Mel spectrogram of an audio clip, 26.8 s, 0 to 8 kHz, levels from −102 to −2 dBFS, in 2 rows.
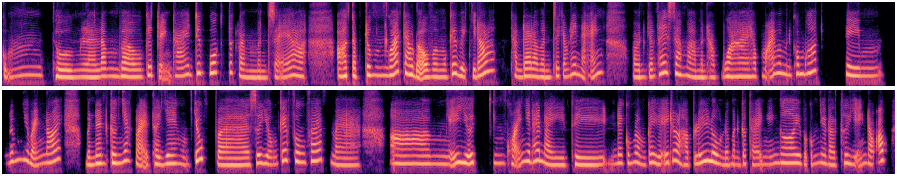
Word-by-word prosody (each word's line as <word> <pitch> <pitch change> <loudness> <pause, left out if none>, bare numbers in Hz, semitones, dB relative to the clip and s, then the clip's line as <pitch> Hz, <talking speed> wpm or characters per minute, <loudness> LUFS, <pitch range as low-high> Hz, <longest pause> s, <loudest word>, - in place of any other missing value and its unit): cũng 230 - -4 0.7
thường 215 -2 +3
là 215 -1 +1
lâm 240 +1 0
vào 220 -2 +3
cái 275 - +2
trạng - - -6
thái 250 +4 -2
deep 345 0 +4
work, 355 +1 +5
tức 360 -8 -5
là 230 - +1
mình 205 -1 -1
sẽ, 220 +1 -2
a, 255 -2 +1 0.5
ờ, 245 +1 +4
tập 250 - +2
trung 270 -2 +2
quá 360 +7 +6
cao 300 -4 +5
độ 215 - +5
vào 220 0 -1
một 215 0 -2
cái 330 0 +3
việc 245 -5 +1
gì 230 - 0
đó 265 +5 +5
á, 355 - +5 0.3
thành 235 -4 -4
ra 240 +1 +3
là 235 -1 +1
mình 210 -1 -1
sẽ 250 - -1
cảm 225 0 -6
thấy 315 +2 -1
nản, 270 - -3 0.5
và 220 - -2
mình 210 0 0
cảm 225 +2 -4
thấy 345 +6 +2
sao 320 -3 +2
mà 245 -6 -2
mình 210 0 -1
học 210 -1 -5
hoài 230 -1 +2
học 235 0 -3
mãi 240 +7 -1
mà 340 - +1
mình 290 -4 -3
không 315 0 0
hết. 380 +5 +1 0.4
Thì 265 -3 +3 0.6
đúng 340 +5 -2
như 355 - +1
bạn 235 +2 -1
nói, 315 +7 +3 0.4
mình 230 -2 -1
nên 265 +1 +2
cân 280 0 +3
nhắc 345 +2 -2
lại - - +2
thời 245 -3 +1
gian 260 +2 +2
một 225 - -8
chút, 400 +4 +4 0.2
và 220 0 +2
sử 275 +5 +2
dụng 250 -4 -1
các 360 +3 0
phương 310 -2 +2
pháp 340 +5 +1
mà, 220 -4 -3 0.4
ơ, 265 - +2 0.5
nghỉ 250 +2 0
giữa 270 -1 +6 0.5
khoảng 260 +6 -1
như 335 - +3
thế 335 +3 +2
này, 220 -6 -1
thì 225 -2 0 0.2
đây 275 0 -1
cũng 280 +2 -5
là 295 -3 0
một 225 - -8
cái 290 -1 +1
gợi 240 - -1
ý 280 - +2
rất 360 +3 +1
là 320 - +3
hợp 220 -2 -5
lý 280 +7 +3
luôn. 295 -8 +4
Để 220 - -3
mình 230 -1 -7
có 250 - -3
thể 225 -1 -4
nghỉ 235 +1 -9
ngơi 275 0 +2
và - - -6
cũng 240 +2 -9
như 280 -1 -2
là 220 -1 -1
thư 275 -1 -1
giãn 235 +5 -6
đầu 240 -4 -1
óc, 340 +6 +4
250 Hz, 235 wpm, -21 LUFS, 225-290 Hz, 0.7 s, quá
